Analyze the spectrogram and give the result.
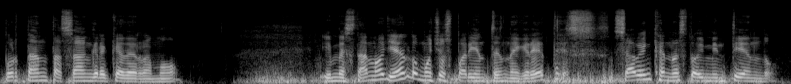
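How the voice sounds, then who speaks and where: A man in his sixties with a Mexican accent, preaching a sermon as an evangelist and telling a story with feeling, booming at some moments and going hushed at others. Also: lively intonation, slow, background noise. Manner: emotional storytelling, swings between loud exclamations and hushed words.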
